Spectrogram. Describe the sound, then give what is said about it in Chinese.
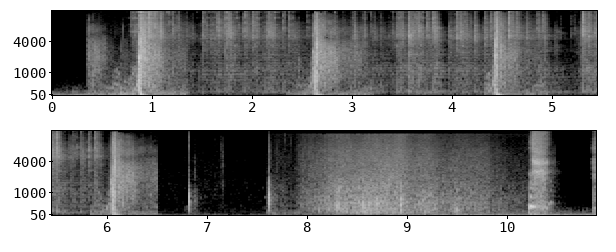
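A whip swung and cracked repeatedly: five sharp, loud snaps spaced roughly a couple of seconds apart, with swishing and a stretch of hissy rustle between the later strikes. “怎么样，我的鞭子挥得还可以吧？”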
